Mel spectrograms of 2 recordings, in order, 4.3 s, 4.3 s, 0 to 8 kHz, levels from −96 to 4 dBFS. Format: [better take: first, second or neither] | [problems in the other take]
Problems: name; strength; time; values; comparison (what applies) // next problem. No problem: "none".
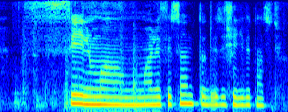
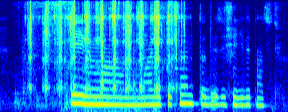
first | background sound (Rattle / Glass); 4 dB above the speech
